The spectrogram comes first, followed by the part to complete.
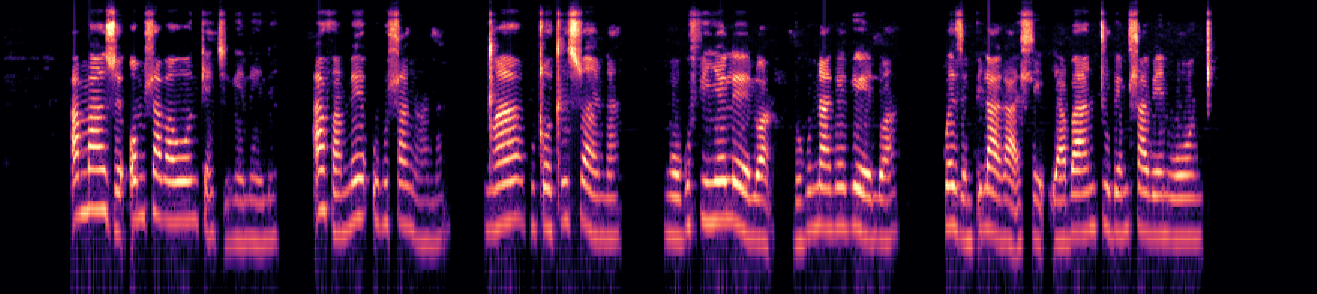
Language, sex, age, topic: North Ndebele, female, 25-35, health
